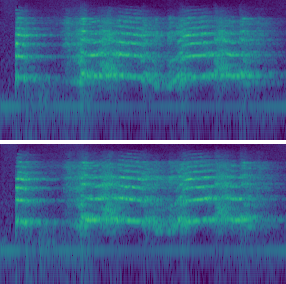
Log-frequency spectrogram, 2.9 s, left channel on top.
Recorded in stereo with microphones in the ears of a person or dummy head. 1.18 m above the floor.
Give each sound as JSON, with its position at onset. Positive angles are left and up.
{"t": 0.1, "sound": "a scream", "side_deg": 75, "distance_m": 3.0}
